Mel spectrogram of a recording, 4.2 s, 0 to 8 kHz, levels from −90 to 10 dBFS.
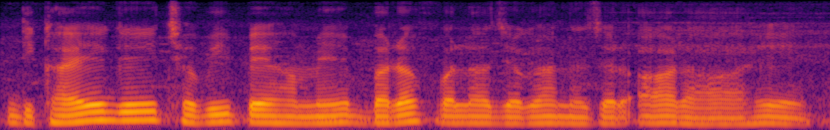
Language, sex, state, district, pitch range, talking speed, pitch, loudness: Hindi, male, Arunachal Pradesh, Lower Dibang Valley, 105-120 Hz, 175 wpm, 110 Hz, -16 LUFS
